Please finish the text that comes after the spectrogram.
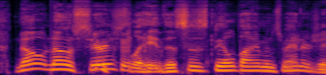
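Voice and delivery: high-pitched earnest protest; urgent insistence. Retold or imitated. Manager to a disbelieving bassist, urgently insistent. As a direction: jump up in pitch to stop a hang-up.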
